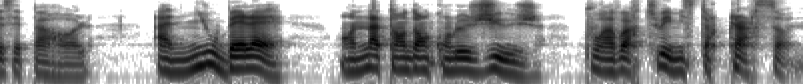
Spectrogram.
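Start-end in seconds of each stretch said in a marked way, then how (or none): 1.2-2.2 slow, loud, distinct "New Bellay"; distinct articulation. A narrator's reading. Widow pressing the girl, "New Bellay" loud and deliberate. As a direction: hammer "New Bellay" out slowly. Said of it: "articula distinctement la veuve".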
